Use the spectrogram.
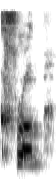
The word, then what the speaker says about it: crumb: so not um so like crumb lamb ending in a b where we wouldn't think there would be one and that's silent h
